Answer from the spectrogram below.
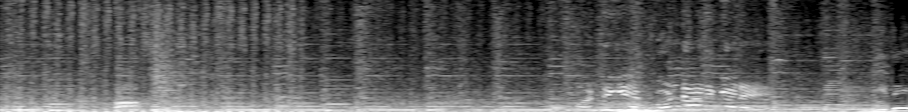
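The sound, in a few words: helicopter flying in video game GTA V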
